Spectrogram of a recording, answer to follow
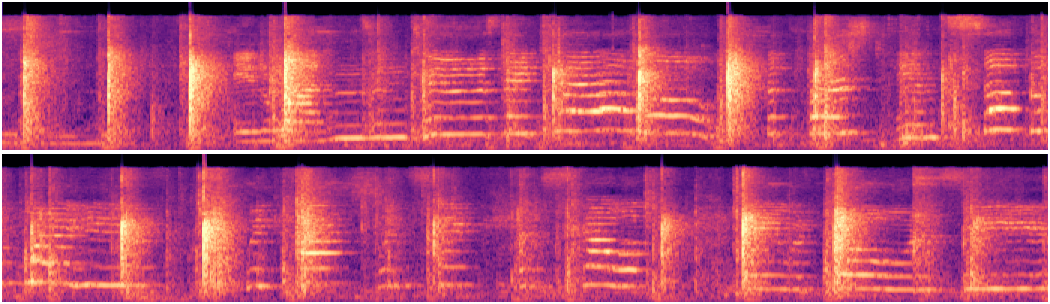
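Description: A woman singing a song live, with sharp hand claps through it from people clapping along in time with the song.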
